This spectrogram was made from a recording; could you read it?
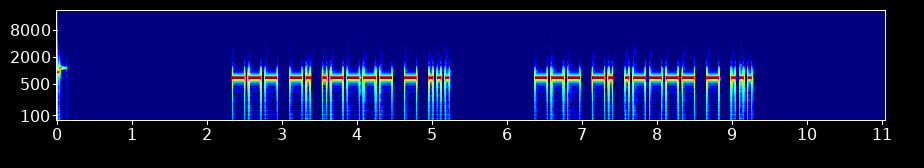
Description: Morse code, heard as a keyed tone, about 22 wpm, 700 Hz. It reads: ON1TS ON1TS
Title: DXCC-100 Call Signs - 5 Characters - Repeated 2x - 22wpm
